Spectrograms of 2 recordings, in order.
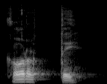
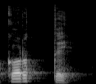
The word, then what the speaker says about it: kortti: Card is kortti, so the syllables in it are kort and ti. I have no idea what the syllable kort would be in some English word, but you can just try pronouncing it, kort. And ti is just like the ti in tichu, So kortti, if you add it with the game, you have what?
